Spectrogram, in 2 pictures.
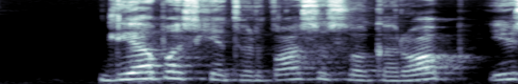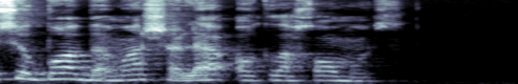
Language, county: Lithuanian, Kaunas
